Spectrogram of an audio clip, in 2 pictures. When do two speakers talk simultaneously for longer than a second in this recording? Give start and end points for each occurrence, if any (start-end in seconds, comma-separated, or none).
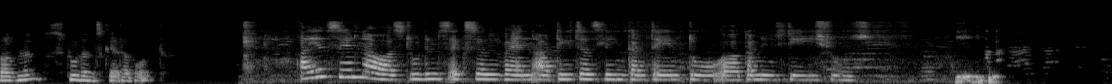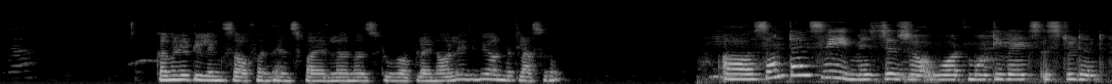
none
